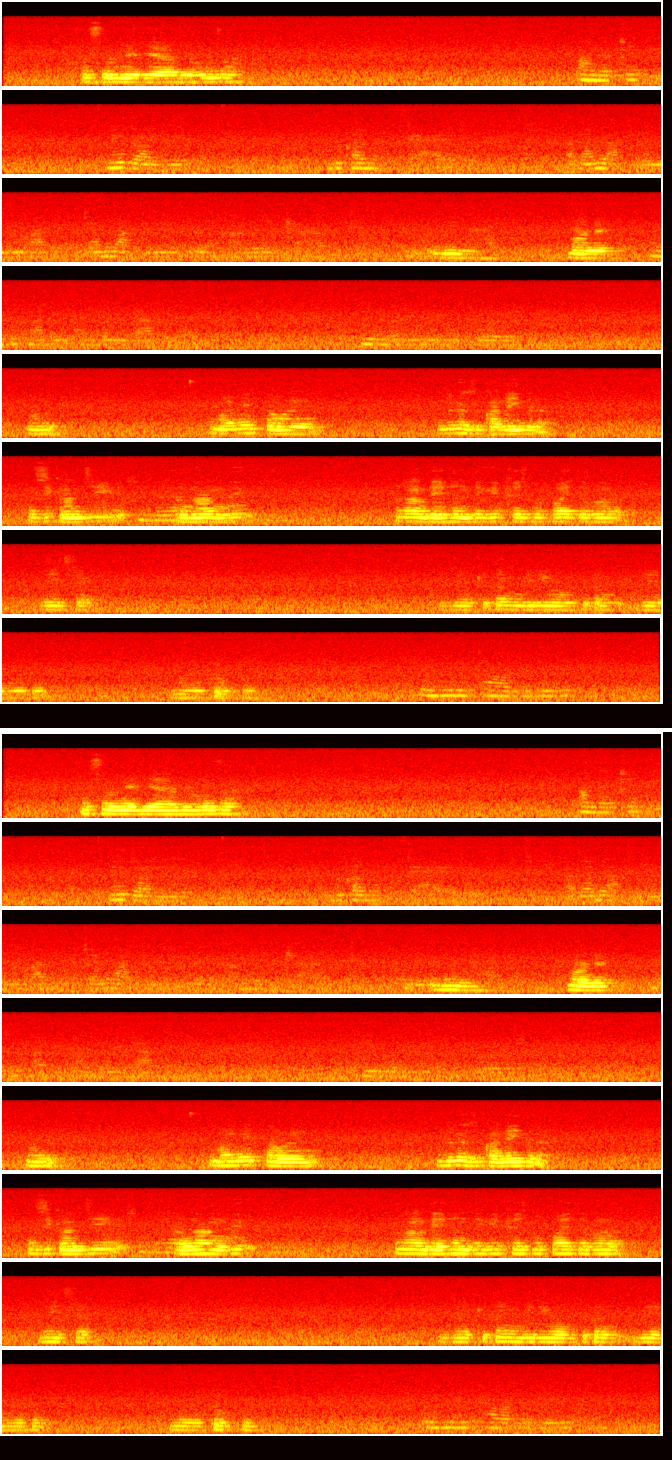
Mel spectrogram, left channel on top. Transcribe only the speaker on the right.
ꯁꯣꯁꯦꯜ ꯃꯦꯗꯤꯌꯥꯁꯦ ꯅꯠꯇ꯭ꯔꯒ
ꯎꯝ ꯃꯥꯅꯦ
ꯍꯣꯏ ꯑꯗꯨꯃꯥꯏ ꯇꯧꯔꯦ ꯑꯗꯨꯅꯁꯨ ꯀꯥꯟꯅꯩꯗꯅ ꯍꯧꯖꯤꯛꯀꯥꯟꯁꯤ
ꯑꯉꯥꯡꯗꯤ
ꯑꯉꯥꯡꯗꯤ ꯑꯍꯟꯗꯒꯤ ꯐꯦꯁꯕꯨꯛ ꯄꯥꯏꯗꯕ ꯂꯩꯇ꯭ꯔꯦ
ꯑꯗꯨꯅ ꯈꯤꯇꯪ ꯚꯤꯗꯤꯑꯣ ꯑꯃ ꯈꯤꯇꯪ ꯌꯦꯡꯕꯗꯝ ꯑꯗꯨꯃꯥꯏꯅ ꯇꯧꯛꯇꯅꯤ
